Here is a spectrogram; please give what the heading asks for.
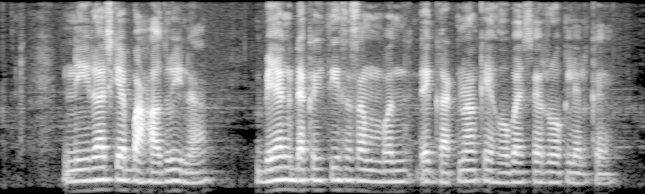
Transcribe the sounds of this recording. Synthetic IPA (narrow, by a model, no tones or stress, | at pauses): niːɾəd͡ʒkebaːɦad̪ɾina | bejə̃ŋɡɖəkəɪt̪isesə̃mbə̃nd̪ʱɪt̪eːk̚ɡʱəʈnakeɦoːbəseɾoːkleːlkəe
